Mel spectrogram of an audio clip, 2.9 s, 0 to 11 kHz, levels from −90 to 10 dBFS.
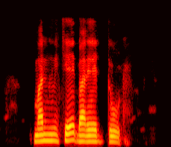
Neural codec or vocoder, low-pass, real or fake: codec, 16 kHz, 1 kbps, FreqCodec, larger model; 7.2 kHz; fake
